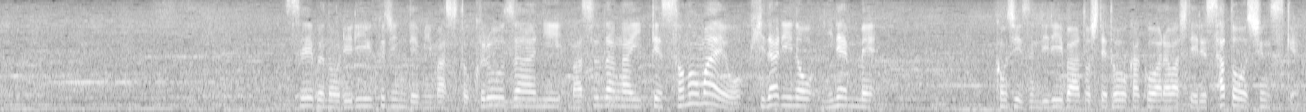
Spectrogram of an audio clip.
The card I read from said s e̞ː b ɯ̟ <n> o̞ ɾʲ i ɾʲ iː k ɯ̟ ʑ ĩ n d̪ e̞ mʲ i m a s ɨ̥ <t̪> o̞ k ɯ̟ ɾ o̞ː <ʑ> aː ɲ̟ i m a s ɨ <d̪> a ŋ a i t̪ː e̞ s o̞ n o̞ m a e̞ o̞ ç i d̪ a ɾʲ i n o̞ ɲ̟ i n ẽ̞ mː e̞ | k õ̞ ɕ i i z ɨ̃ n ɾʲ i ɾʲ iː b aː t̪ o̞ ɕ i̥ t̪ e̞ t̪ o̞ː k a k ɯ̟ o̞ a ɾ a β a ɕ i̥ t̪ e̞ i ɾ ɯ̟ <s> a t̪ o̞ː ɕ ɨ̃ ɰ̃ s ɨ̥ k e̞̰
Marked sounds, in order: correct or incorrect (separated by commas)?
correct, correct, incorrect, correct, correct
